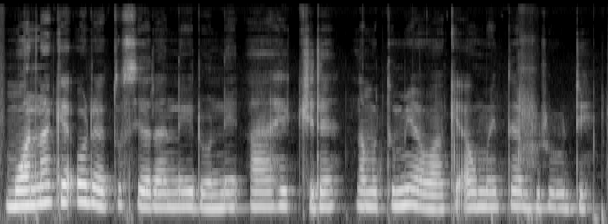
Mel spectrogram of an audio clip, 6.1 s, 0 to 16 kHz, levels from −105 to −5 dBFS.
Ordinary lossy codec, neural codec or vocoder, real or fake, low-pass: none; vocoder, 48 kHz, 128 mel bands, Vocos; fake; 14.4 kHz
